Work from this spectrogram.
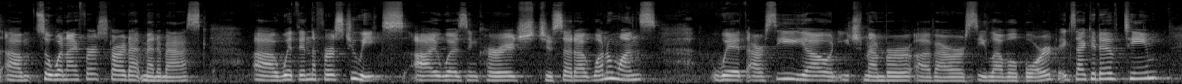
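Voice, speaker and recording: A woman's voice: medium pitch, fairly bright tone. A woman on a panel sharing work experience with tentative, hesitant phrasing. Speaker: panelist, chief of staff. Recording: clear background noise, live event ambience.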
